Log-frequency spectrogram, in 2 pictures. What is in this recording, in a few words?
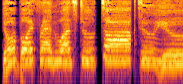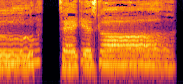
boyfriend wants to talk call notification tone ringtone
